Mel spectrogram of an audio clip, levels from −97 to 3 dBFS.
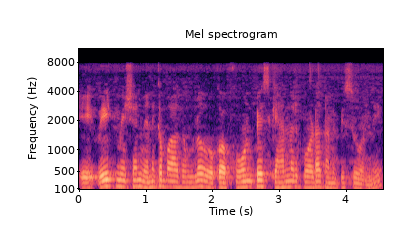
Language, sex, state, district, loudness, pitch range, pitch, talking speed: Telugu, male, Telangana, Hyderabad, -18 LUFS, 120-140 Hz, 130 Hz, 120 wpm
